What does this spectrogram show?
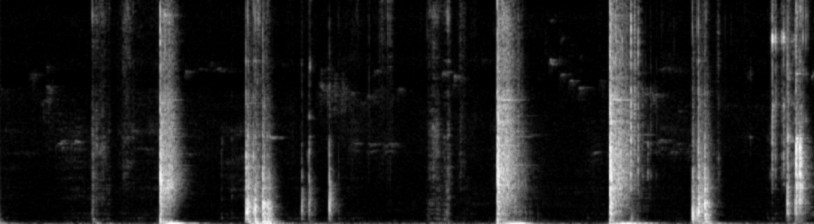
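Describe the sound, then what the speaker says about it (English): Sharp metallic taps from a hammer on a damaged Chevy key fob at irregular intervals, several single strikes and a few quick pairs, close by with quiet gaps between them. "We should be able to just tap that with a hammer."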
